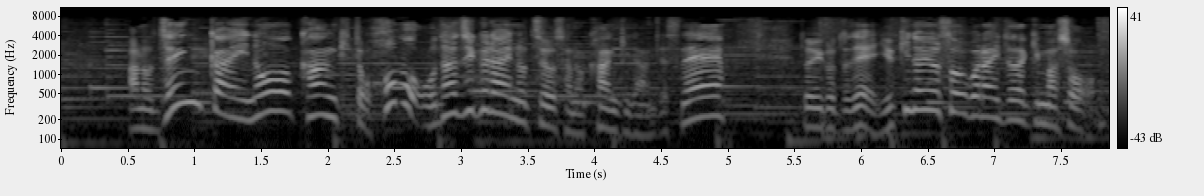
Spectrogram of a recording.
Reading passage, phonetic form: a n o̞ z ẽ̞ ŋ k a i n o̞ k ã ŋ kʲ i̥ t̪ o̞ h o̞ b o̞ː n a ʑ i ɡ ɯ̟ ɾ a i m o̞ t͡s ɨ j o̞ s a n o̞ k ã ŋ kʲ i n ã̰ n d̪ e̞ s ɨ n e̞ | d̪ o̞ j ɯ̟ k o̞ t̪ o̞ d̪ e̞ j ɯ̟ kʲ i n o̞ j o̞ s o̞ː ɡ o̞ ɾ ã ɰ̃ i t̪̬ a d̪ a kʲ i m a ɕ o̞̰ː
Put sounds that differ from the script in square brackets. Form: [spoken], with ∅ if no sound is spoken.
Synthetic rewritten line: a n o̞ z ẽ̞ ŋ k a i n o̞ k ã ŋ kʲ i̥ t̪ o̞ h o̞ b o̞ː n a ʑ i ɡ ɯ̟ ɾ a i [n] o̞ t͡s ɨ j o̞ s a n o̞ k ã ŋ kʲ i n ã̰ n d̪ e̞ s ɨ n e̞ | [t̪] o̞ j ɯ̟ k o̞ t̪ o̞ d̪ e̞ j ɯ̟ kʲ i n o̞ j o̞ s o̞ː ɡ o̞ ɾ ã ɰ̃ i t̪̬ a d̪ a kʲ i m a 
